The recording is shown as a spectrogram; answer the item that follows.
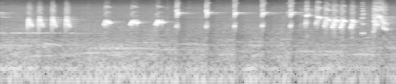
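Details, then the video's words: Long-tailed shrike 'ngeplong' song meant to lure shrikes into singing: varied high chirps and clipped whistles, first in short triplets, then spaced single notes, ending in a quick tumbling burst of notes. "cendet gacor NGEPLONG sangat ampuh buat PANCINGAN cendet agar RAJIN BUNYI"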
